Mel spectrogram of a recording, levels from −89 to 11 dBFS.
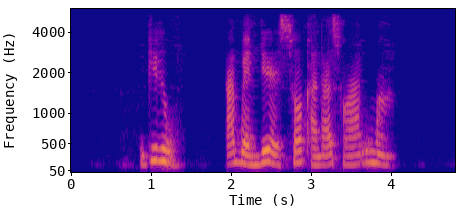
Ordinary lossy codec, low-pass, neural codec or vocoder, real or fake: MP3, 48 kbps; 5.4 kHz; codec, 44.1 kHz, 1.7 kbps, Pupu-Codec; fake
